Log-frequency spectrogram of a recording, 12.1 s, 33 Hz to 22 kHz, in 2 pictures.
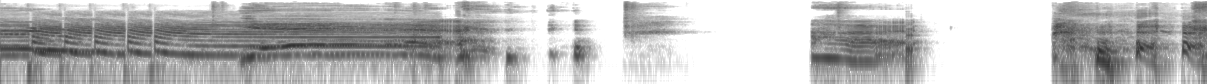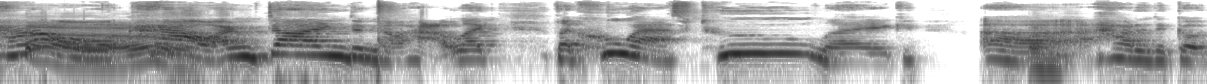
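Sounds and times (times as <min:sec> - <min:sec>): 
person imitating an air horn: 0:00.0 - 0:02.3, 0:06.1 - 0:07.0
laughter: 0:00.0 - 0:02.6, 0:05.3 - 0:07.2
speech: 0:05.5 - 0:05.7, 0:07.3 - 0:12.0.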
